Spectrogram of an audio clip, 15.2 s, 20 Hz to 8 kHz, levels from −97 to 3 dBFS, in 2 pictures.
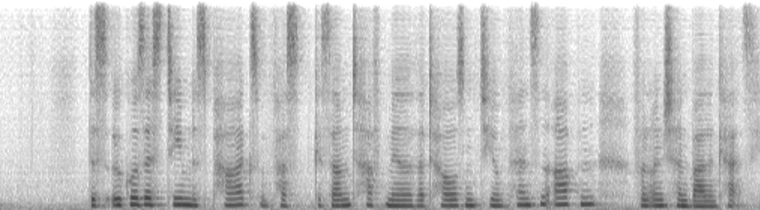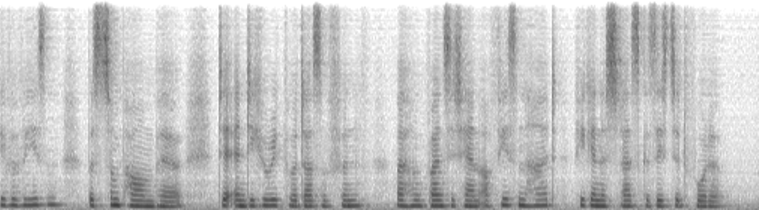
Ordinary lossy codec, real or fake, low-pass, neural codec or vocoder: none; fake; none; codec, 16 kHz, 0.2 kbps, FocalCodec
